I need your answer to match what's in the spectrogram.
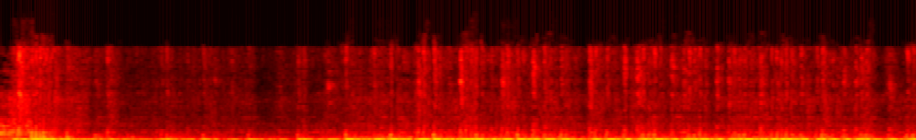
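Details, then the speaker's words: Engine starts and idles with an uneven metallic rattle over a low rumble, caused by a small loose ball caught in the flex plate/bellhousing area; transmission had to come off to retrieve it. "that noise was the sound of the ball getting loose in here and then jiggling all into the flex plate things means i had to go through all of this just to get one little ball down"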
